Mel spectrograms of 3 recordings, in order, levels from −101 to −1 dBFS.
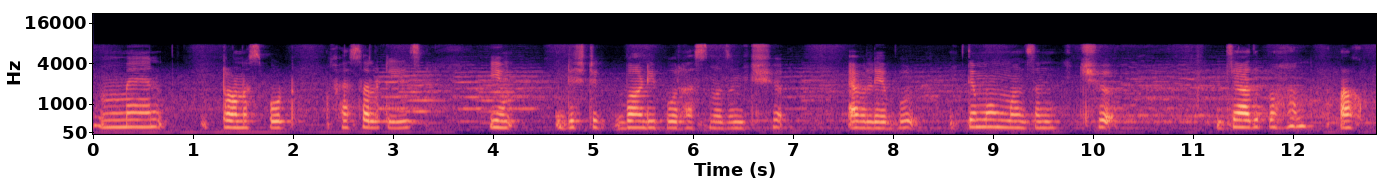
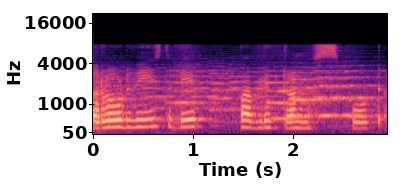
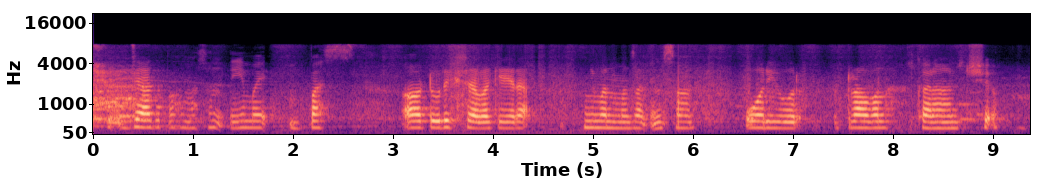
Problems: constant background noise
